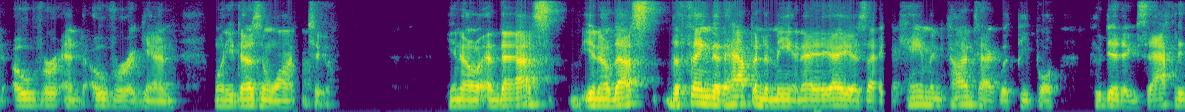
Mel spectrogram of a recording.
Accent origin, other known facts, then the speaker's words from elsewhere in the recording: Redondo Beach, California, United States; I grew up in Redondo Beach at a Catholic school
